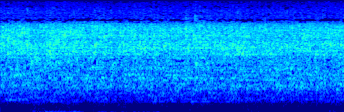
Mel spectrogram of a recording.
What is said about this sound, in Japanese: キリがないので、このまま全部シャワーで洗い流します。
